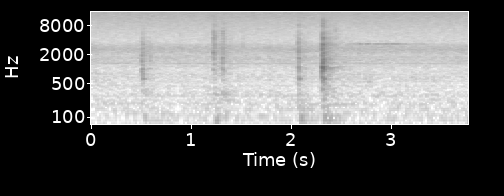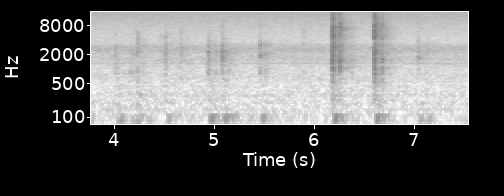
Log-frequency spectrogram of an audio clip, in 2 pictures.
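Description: Someone types PHP code on a computer keyboard, producing faint, scattered clicks and taps at an irregular pace over a quiet room hum, with a few sharper keystrokes and no speech.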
